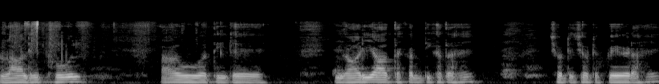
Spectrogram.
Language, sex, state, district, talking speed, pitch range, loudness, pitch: Chhattisgarhi, male, Chhattisgarh, Raigarh, 110 wpm, 100-110 Hz, -25 LUFS, 105 Hz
